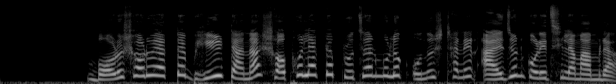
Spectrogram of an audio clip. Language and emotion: Bengali, happy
